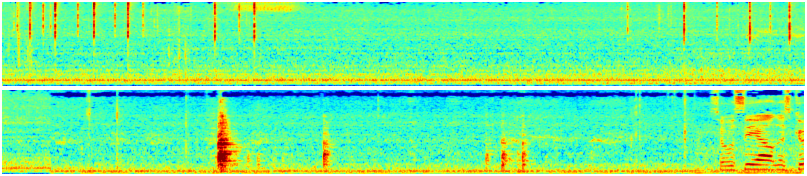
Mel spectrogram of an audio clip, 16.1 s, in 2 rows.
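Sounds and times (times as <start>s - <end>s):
steady low hum: 0.0s - 16.0s
lighter clicking: 6.2s - 8.0s.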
